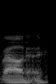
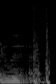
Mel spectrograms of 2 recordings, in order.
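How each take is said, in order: First: It is said with an American pronunciation. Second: It is said with a British pronunciation. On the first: "in my states uh, and probably other states I call it a router" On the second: "in the U K they call it router, like pronounce it router"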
